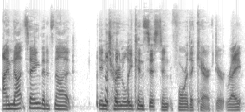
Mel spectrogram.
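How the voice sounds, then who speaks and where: A man's voice: medium pitch, expressive, normal speed, a bit bright. A man speaking casually and bluntly, teasing a fellow player at a tabletop game.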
